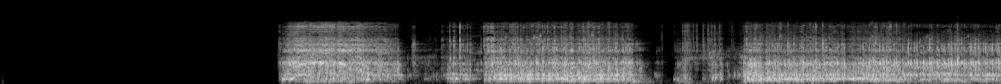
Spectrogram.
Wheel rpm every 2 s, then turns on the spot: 0, 40, 10, 10, 20.
6-10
